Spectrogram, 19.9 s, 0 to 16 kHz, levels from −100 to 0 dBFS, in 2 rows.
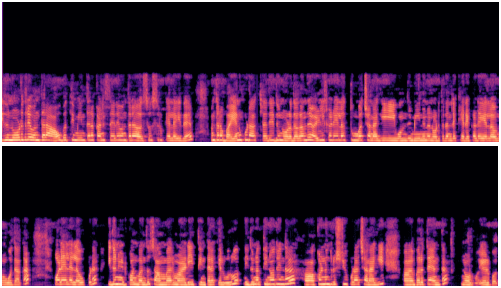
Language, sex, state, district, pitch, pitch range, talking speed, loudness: Kannada, female, Karnataka, Mysore, 245 Hz, 230-265 Hz, 150 wpm, -15 LUFS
